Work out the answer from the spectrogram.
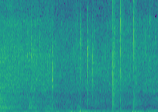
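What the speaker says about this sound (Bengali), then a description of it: "এই আলুর ফ্রাই কিন্তু মিডিয়াম হিটে করছি" Potato slices fry in oil over medium heat, a steady soft sizzle broken by several sharp crackles and clinks near the end, close and fairly quiet with no voices.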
